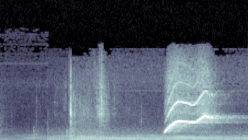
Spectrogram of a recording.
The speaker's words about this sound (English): runs to within sight of Jean and Alex and whistles.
